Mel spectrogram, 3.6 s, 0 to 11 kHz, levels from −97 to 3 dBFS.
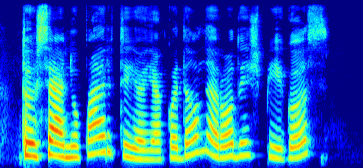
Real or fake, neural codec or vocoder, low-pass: real; none; 9.9 kHz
